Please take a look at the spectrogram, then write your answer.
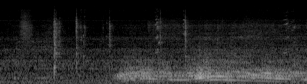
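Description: A BMW F10 M5 engine in Forza Horizon 2 idles with a few light clicks, then rises into a smooth, moderate rev that holds steady, fairly quiet and unaggressive.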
